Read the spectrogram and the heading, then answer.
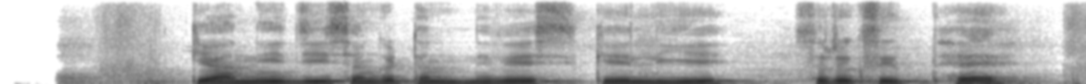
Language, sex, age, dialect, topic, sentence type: Hindi, male, 18-24, Marwari Dhudhari, banking, question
